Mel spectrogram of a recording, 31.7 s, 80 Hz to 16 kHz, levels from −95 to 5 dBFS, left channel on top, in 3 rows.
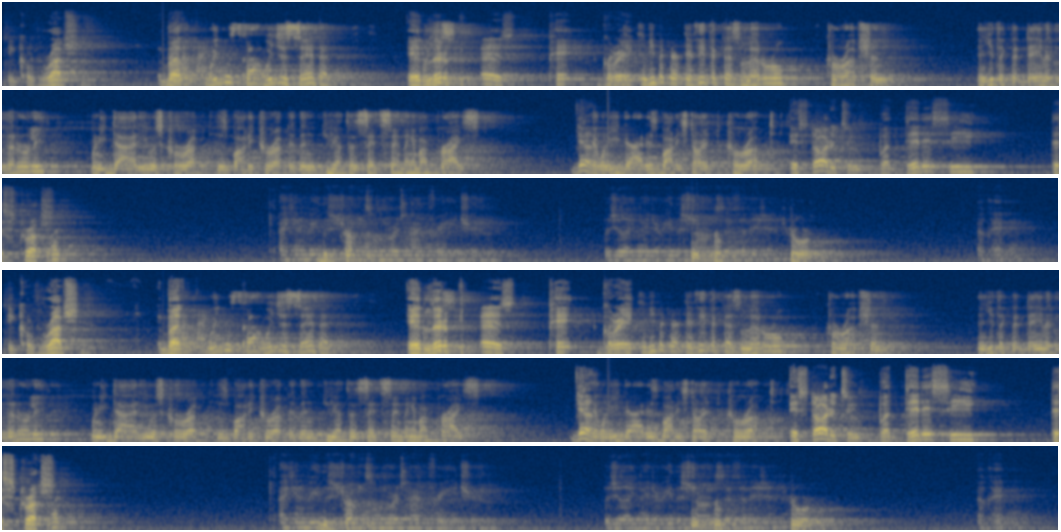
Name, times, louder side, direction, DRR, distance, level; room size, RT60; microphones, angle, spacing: voice 1, 0.2-0.9 1.6-1.8 4.1-4.5 4.8-5.1 5.5-6.3 16.3-16.5 18.5-20.3 21.1-21.7, right 4 dB, 65° right, 17 dB, 0.6 m, -26 dB
voice 2, 1.6-3.3 4.2-4.5 6.0-7.9 8.2-8.9 9.7-11.0 11.5-15.3 16.5-18.1 21.6-21.7 24.3-24.4 28.0-28.4 29.0-29.2, left 2 dB, 60° left, 9 dB, 1.4 m, -31 dB
voice 3, 23.9-26.0 27.2-29.0 30.9-31.1, right 1 dB, 5° left, 0 dB, 5.0 m, -42 dB
28.5 x 27.5 x 5.3 m, 1.4 s
head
